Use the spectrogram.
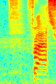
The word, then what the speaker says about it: Fras: Fras rhymes with lass, but Fras is no lass.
